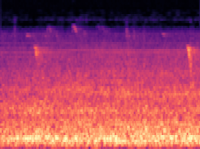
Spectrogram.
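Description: Steady outdoor background noise with no engine running, and two faint short high chirps, one about half a second in and one near the end.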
